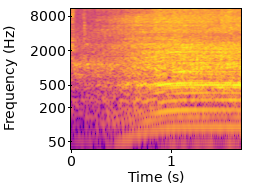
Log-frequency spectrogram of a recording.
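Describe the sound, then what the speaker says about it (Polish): A Junak XDV scooter's small engine revs up and accelerates away from traffic lights, its pitch rising then holding steady, moderately close, with no voices. "Wystarczy dodać gazu i maszyna już odpala i jedzie."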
